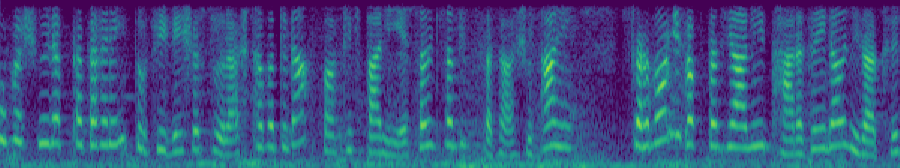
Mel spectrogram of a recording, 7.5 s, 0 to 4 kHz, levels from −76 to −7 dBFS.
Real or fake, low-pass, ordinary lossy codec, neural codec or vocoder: fake; 3.6 kHz; Opus, 64 kbps; codec, 16 kHz, 0.5 kbps, FunCodec, trained on Chinese and English, 25 frames a second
